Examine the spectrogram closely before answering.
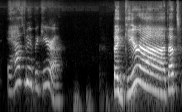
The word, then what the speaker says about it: Bagheera: B-A, syllable break. G-E, syllable break. R-A. Bagheera.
